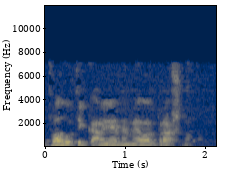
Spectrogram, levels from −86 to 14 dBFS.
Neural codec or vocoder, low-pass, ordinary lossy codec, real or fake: none; 7.2 kHz; AAC, 48 kbps; real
